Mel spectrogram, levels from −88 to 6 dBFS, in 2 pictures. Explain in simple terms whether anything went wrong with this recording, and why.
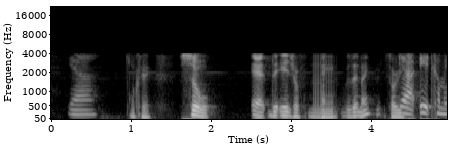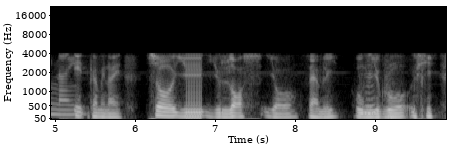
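Packet loss with last packet repeated: sound went missing around 3.28 to 3.56 s and 6.64 to 6.82 s. The receiver replayed old scraps, causing brief robotic stutters over the telephone-band G.711 sound.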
